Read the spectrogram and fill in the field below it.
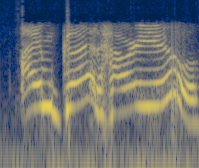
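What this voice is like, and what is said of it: Cheerful, happy-sounding voice. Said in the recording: “do you sound so happy?”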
